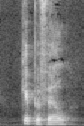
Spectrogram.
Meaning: 1. a chicken's skin 2. goose bumps
- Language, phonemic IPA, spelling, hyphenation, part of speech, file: Dutch, /ˈkɪ.pəˌvɛl/, kippenvel, kip‧pen‧vel, noun, Nl-kippenvel.ogg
